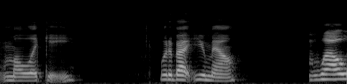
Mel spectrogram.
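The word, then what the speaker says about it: Malaki: variation of Malachi but it's spelled mal I see KY so it sounds like Maliki what about you Mel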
